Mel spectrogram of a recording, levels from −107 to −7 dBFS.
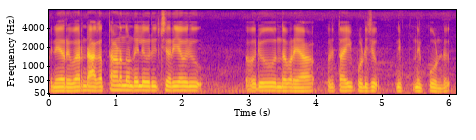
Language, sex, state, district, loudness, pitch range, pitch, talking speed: Malayalam, male, Kerala, Kollam, -19 LUFS, 130-145 Hz, 135 Hz, 145 wpm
